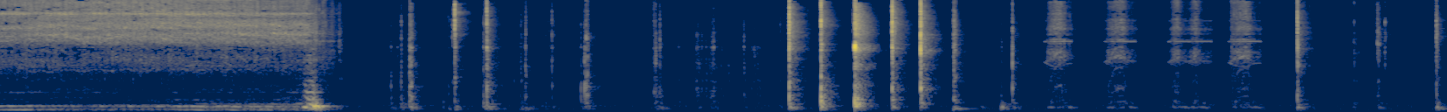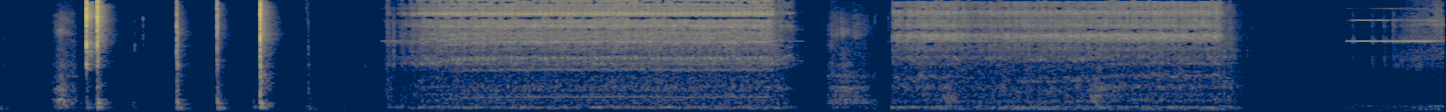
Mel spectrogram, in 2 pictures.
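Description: A Lego Technic car's electric motor and gear drivetrain whirring steadily, ending in a sharp knock about three seconds in. Then a run of sharp plastic clicks as Technic gears and parts are fitted by hand, and the motor whirring again in two stretches of about four seconds each near the end.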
